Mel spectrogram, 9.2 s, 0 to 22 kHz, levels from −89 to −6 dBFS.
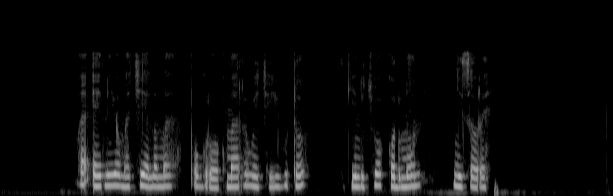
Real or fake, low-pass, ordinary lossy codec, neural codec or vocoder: real; 7.2 kHz; none; none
